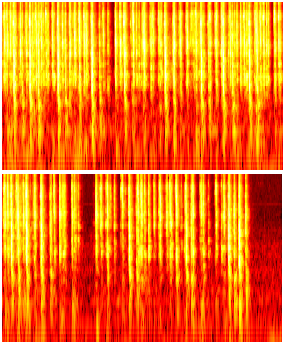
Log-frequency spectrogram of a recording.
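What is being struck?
Mechanical keyboard with plastic keycaps.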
